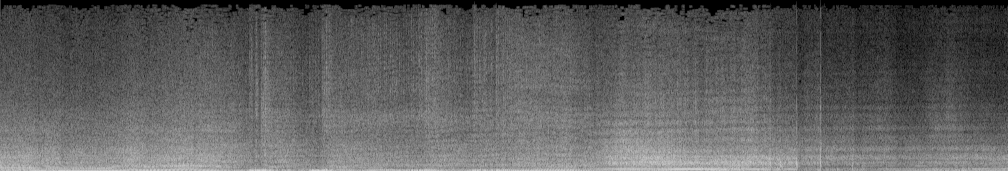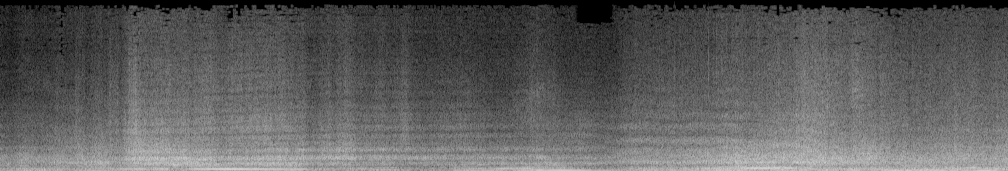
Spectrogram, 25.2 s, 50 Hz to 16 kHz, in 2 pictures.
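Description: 1972 Porsche 911 Carrera RS's air-cooled 2.7-litre flat-six running, its revs rising and dropping back again and again. Three longer, louder rev-ups come about a third of the way in, around the middle and near the end.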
